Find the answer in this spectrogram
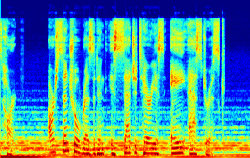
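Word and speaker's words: Sagittarius A*: Our central resident is Sagittarius Asterisk, pronounced Sagittarius A star.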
